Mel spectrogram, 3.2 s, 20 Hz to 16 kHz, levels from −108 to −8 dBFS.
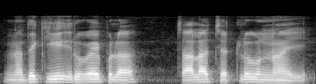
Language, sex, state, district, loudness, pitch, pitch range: Telugu, male, Telangana, Mahabubabad, -16 LUFS, 115 Hz, 105-120 Hz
